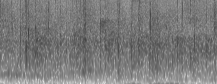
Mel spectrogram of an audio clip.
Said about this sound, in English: And that's something to clap about. Everybody clap, please.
